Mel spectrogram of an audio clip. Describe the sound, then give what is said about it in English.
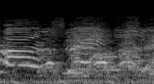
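A crowd of protesters shouting together at City Hall in the evening as the Taoiseach, Micheál Martin, arrived, many raised voices overlapping in a loud, continuous wall of cries with no clear pauses. “The cries of protesters yesterday evening as the Taoiseach arrived at City Hall.”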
